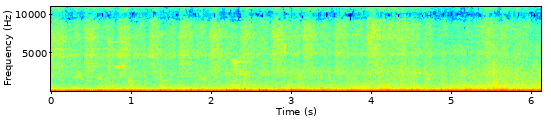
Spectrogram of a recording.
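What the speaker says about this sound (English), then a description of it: "here we have another early engine coming down the track here" An early 1892 Case steam traction engine, a 12 horsepower single-cylinder machine, rolls along a track at an outdoor show, a steady low rumble and chuff blended with wind noise on the microphone.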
